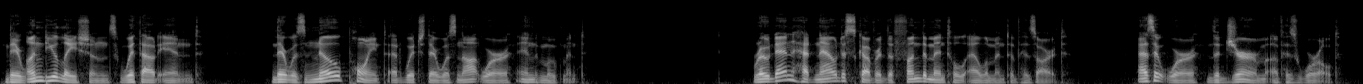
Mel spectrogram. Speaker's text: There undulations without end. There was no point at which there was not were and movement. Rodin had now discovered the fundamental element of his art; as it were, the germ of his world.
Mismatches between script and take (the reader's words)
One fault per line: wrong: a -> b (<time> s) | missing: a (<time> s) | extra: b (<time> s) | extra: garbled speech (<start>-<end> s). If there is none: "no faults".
no faults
